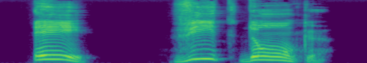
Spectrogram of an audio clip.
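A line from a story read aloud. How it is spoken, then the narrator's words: Shouting. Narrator (French): leur cria Eugène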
